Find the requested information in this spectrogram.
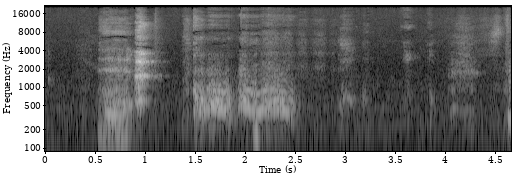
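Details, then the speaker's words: Adult man with hiccups while feeding his young son yogurt; a few abrupt voiced hiccups mixed with the child's laughter in a quiet room. "he's laughing at daddy's hiccups shut up it's not that funny"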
